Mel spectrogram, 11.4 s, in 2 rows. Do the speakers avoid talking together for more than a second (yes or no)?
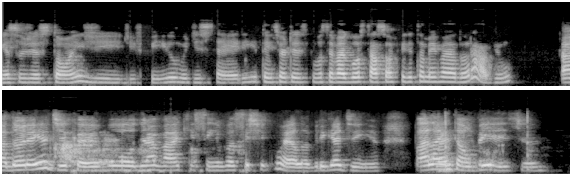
yes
